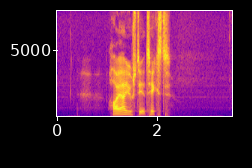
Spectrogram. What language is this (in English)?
Danish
